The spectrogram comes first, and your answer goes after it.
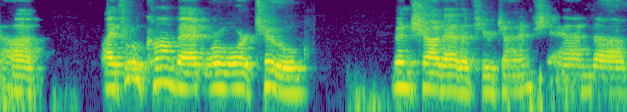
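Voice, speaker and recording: A man speaks at a very slow pace with fairly even intonation. His voice is somewhat breathy. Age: 80s+. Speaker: war veteran. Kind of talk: interview.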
